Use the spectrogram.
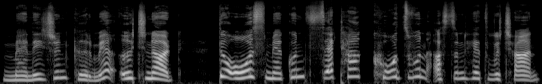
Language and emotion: Kashmiri, disgusted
